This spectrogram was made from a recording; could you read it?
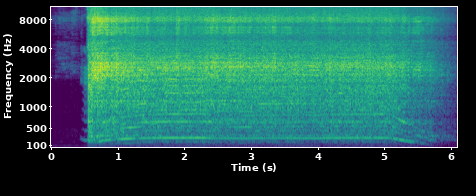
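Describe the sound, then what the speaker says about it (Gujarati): A kitchen mixer grinder making pani puri filling kicks on suddenly and whirs loud and steady for about five seconds before spinning down, with a voice faintly under the motor. "મિક્સરને થોડી વાર બંધ કરવી ને એટલે મિક્સર સારું રહે"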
